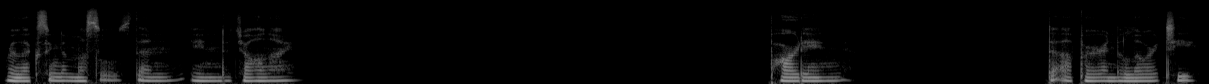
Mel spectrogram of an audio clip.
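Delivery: soft, unhurried meditation voice; guided meditation. Acted. Meditation coach relaxing listeners' face and jaw, soft guiding voice. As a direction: guide them gently into relaxation, leaving long pauses.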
